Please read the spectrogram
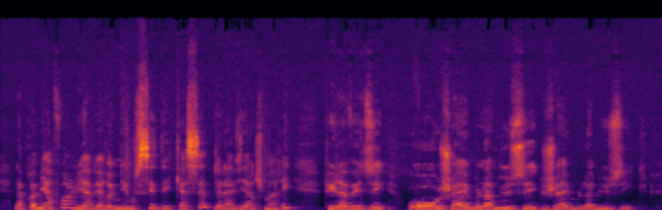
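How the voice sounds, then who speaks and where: A woman speaks at a high pitch and fairly slow pace with a dark, mellow tone. Her loudness swings widely, and the room echo is audible. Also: ordinary pitch variation. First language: English (speaking French). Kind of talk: religious testimony.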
